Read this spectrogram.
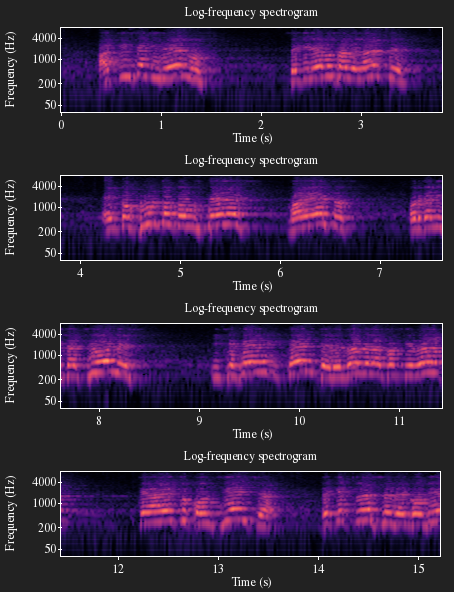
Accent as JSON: {"language": "Spanish", "country": "Mexico", "said": "Entonces, señores, como mexicanos, pues nos corresponde estar ahí en la lucha con ustedes."}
